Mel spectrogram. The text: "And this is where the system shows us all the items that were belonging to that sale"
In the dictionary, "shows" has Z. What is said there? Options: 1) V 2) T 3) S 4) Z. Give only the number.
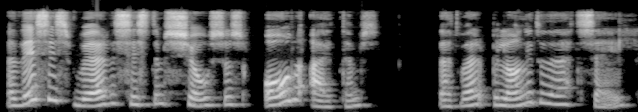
3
